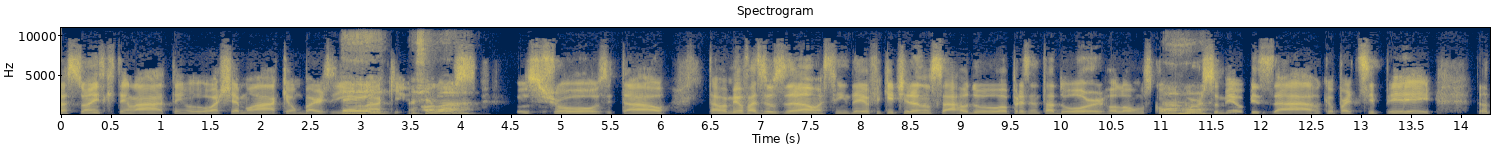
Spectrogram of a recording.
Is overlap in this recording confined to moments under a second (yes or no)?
no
